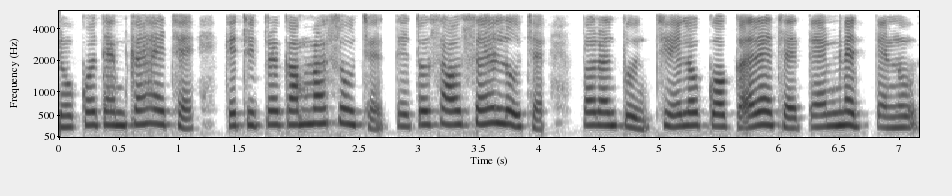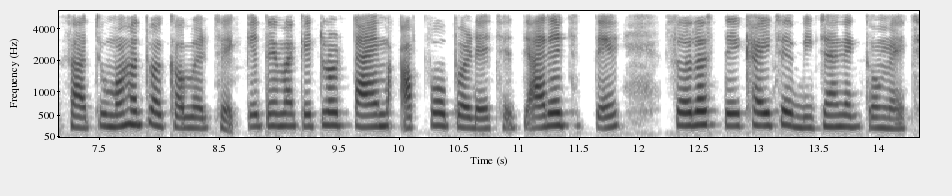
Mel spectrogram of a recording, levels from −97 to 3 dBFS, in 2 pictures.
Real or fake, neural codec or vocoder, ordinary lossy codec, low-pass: fake; codec, 16 kHz, 4 kbps, FreqCodec, larger model; none; 5.4 kHz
